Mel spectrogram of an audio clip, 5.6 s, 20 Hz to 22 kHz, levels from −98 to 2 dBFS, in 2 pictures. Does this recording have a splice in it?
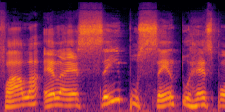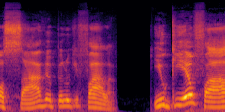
no; 0 cuts

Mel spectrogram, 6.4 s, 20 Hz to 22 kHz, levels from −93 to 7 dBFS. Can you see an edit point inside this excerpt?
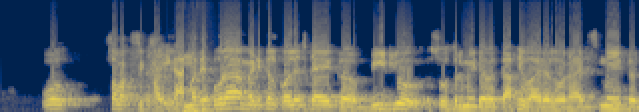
yes; 1 cut; at 1.8 s

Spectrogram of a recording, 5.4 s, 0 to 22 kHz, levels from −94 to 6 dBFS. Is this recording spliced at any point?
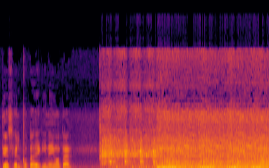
no; 0 cuts

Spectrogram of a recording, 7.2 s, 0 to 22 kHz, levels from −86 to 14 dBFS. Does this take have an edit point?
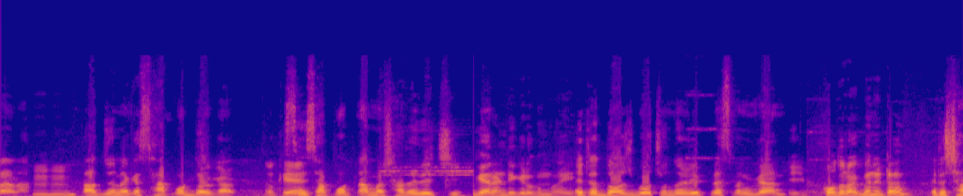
yes; 2 cuts; at 3.5 s, 5.9 s

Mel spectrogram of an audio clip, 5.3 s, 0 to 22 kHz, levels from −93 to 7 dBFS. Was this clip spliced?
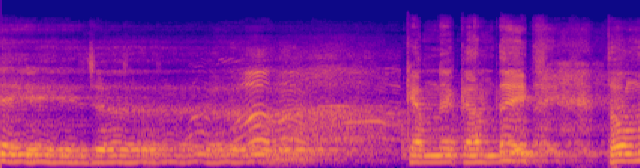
yes; 1 cut; at 3.3 s

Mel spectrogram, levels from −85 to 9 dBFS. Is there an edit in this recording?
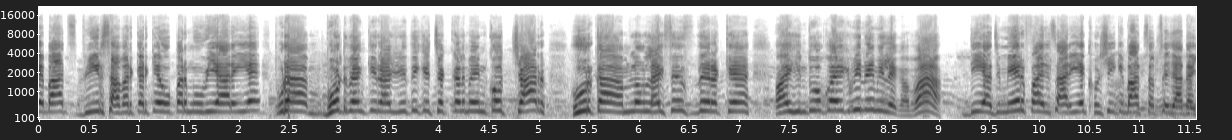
yes; 2 cuts; at 2.3 s, 9.2 s

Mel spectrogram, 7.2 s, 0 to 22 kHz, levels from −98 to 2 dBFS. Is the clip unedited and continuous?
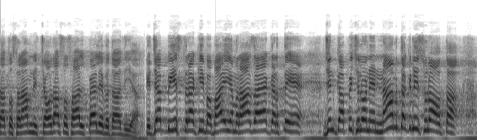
no; 1 cut; at 2.1 s

